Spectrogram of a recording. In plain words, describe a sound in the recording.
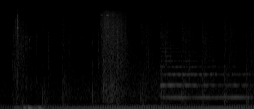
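Footsteps patter up stone stairs.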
